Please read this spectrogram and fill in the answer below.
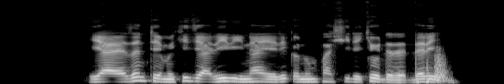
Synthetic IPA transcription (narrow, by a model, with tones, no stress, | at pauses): jaː˨ja˨zɐ˦˨nta˨jmɐ˨kʲiː˦d͡ʒaː˨ɾiː˦ɾiː˨naː˦ja˨ɾɪ˦kʼɐ˨nʊ˦mɸaː˦ʃiː˦da˨kʲa˦˨wda˨dɐ˨dːɐ˦ɾeː˦˨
